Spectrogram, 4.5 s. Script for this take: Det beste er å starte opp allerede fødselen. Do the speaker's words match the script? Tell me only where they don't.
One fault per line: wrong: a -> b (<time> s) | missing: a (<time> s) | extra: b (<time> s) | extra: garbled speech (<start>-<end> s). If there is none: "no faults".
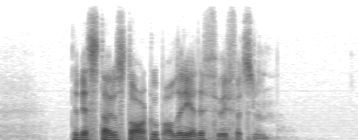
extra: før (2.6 s)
